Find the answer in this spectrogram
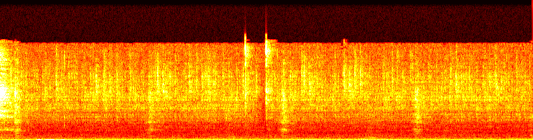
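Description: Steady low hum and faint hiss of the recording setup's background noise, with a few faint computer-mouse clicks.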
